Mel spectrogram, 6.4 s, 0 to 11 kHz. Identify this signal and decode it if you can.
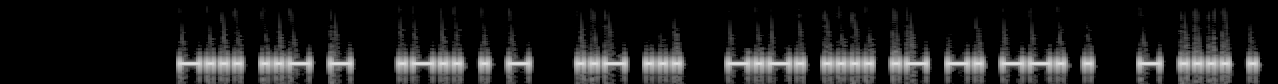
Morse code, heard as a keyed tone, about 34 wpm, 700 Hz. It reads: BUT LET US CHANGE THE
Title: Sentences from Top 1000 Words - Review Part 1 - 35wpm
